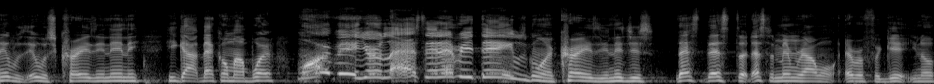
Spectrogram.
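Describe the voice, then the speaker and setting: The speaker has an American accent and a fairly quick pace, with noticeable background noise behind them. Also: man. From Atlanta, Georgia (Westlake). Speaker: college football player. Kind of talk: press conference interview. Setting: media day press room. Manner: loud.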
